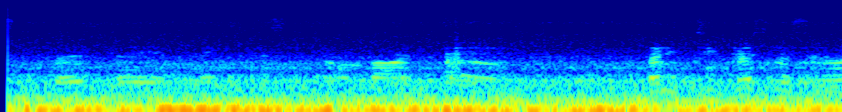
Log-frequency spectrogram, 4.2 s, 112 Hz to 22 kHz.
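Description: Steady low rumble of road and tyre noise inside the cabin of a moving BMW i3, with faint talk over it.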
